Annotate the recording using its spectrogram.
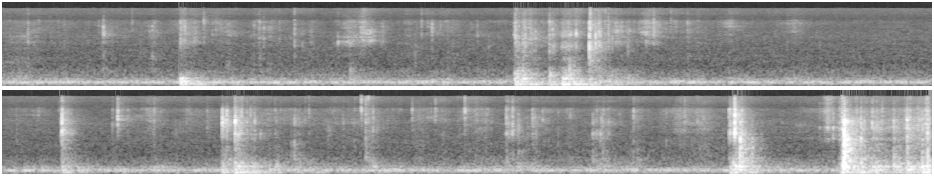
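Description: Pieces of soap snap and crack as fingers break them.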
